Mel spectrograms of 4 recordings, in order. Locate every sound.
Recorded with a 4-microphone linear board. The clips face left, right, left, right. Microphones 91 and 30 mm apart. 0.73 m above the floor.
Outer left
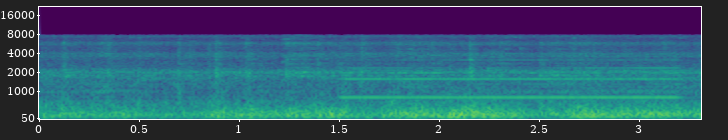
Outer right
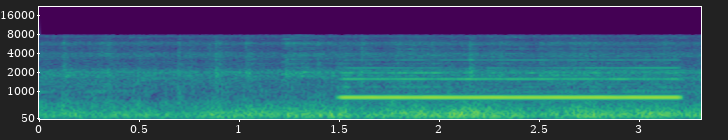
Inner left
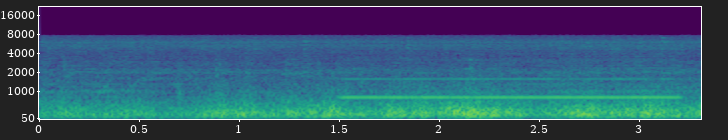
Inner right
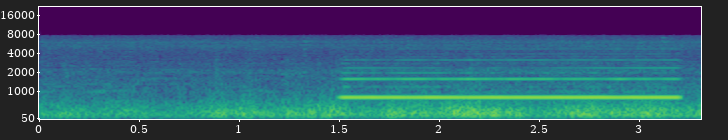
1.5 s a flute: 70° right (ahead or behind)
